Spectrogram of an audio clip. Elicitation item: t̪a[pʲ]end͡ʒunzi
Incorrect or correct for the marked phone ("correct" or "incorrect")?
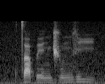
incorrect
